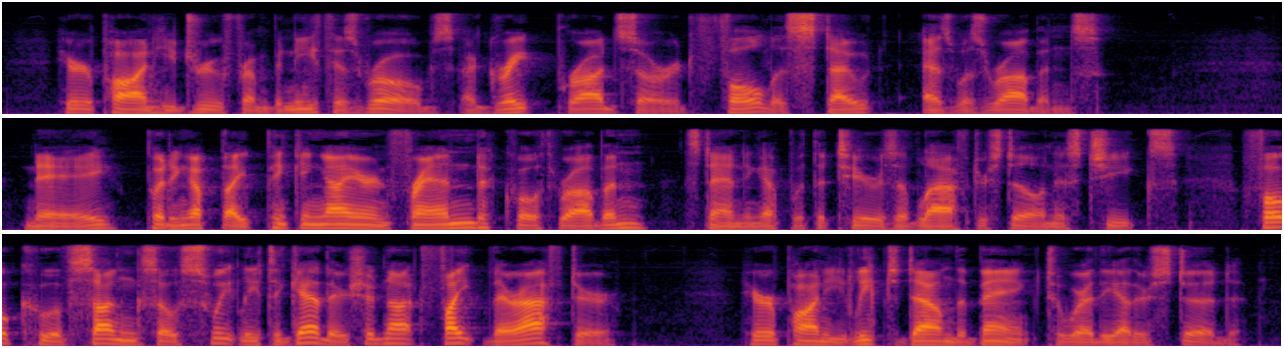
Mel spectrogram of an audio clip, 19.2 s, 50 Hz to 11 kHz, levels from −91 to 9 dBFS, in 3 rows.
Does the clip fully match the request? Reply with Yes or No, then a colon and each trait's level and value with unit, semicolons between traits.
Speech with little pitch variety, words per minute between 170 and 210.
No: average, 3.8 semitones; average, 180 wpm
